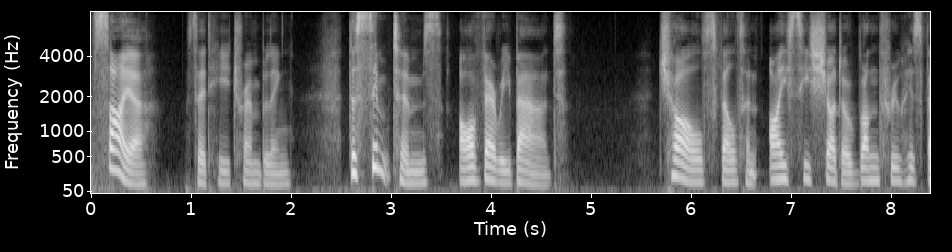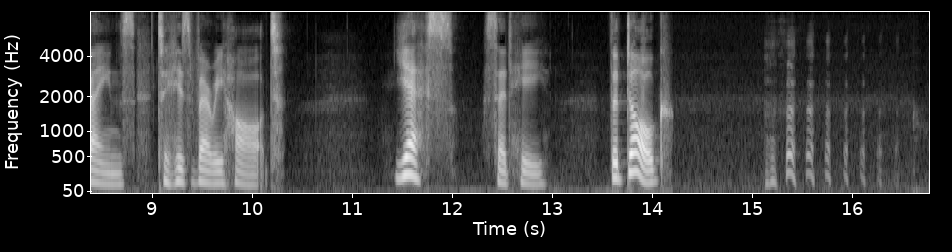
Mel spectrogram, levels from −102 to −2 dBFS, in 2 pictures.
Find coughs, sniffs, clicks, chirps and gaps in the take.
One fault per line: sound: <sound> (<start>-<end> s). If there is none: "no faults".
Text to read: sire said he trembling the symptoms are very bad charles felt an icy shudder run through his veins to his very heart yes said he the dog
sound: laugh (15.1-16.5 s)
